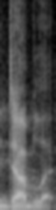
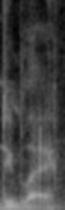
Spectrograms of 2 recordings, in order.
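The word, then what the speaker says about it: doublet: moat so appar apparently the classic French pronunciation is wrong Tim we say dublet not Dule although looks like Dule if you if you know French phonics but it is dubled we are being told so um I'm glad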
